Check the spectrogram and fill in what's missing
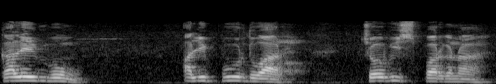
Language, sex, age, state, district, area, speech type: Nepali, male, 60+, West Bengal, Kalimpong, rural, spontaneous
